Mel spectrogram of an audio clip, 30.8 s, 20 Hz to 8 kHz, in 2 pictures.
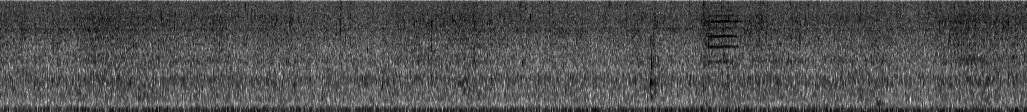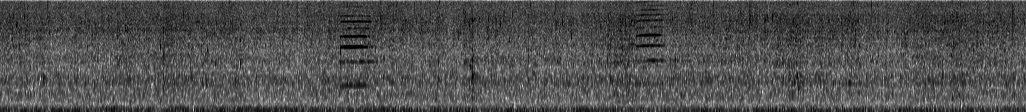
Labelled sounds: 10.6	11.1	killer whale, northern resident, G clan, 2.1 to 4.5 kHz
20.5	21.0	killer whale, northern resident, G clan, 2.1 to 6.6 kHz
24.9	25.4	killer whale, northern resident, G clan, 1.4 to 7.6 kHz

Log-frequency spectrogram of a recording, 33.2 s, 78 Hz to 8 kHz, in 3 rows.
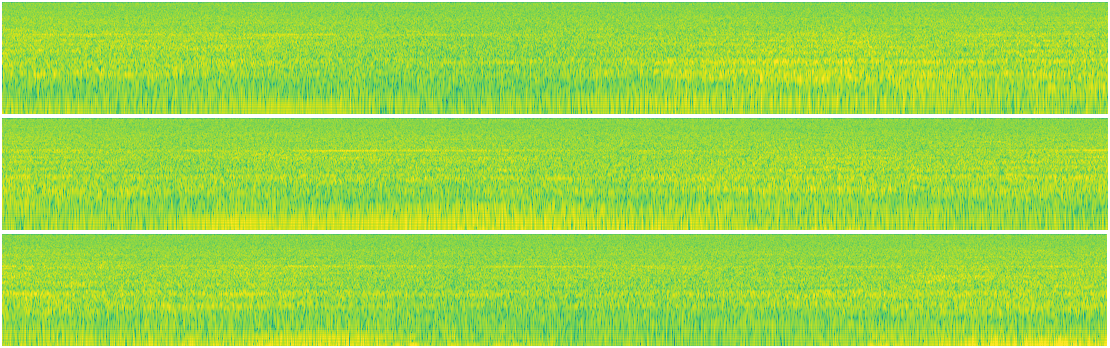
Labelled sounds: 14.1	14.6	vessel noise, 2.0 to 2.2 kHz
21.9	22.1	vessel noise, 2.0 to 2.2 kHz

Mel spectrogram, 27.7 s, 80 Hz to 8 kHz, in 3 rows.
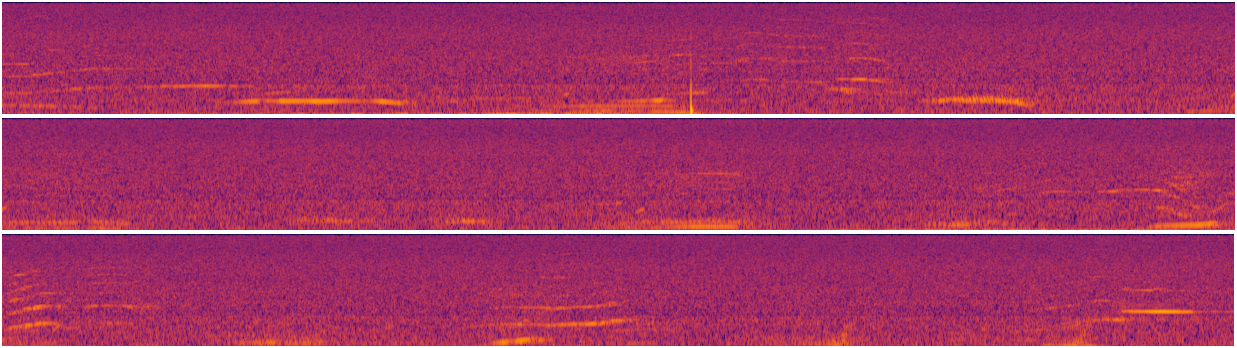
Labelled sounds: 0.2	0.5	humpback whale, 1.1 to 1.2 kHz
5.8	6.6	humpback whale, 0.86 to 2.7 kHz
14.5	14.8	humpback whale, 1.8 to 2.0 kHz
17.5	18.3	humpback whale, 0.83 to 1.2 kHz
18.5	19.0	humpback whale, 0.83 to 1.2 kHz
22.4	23.2	humpback whale, 0.96 to 1.3 kHz
26.9	27.5	humpback whale, 0.86 to 2.0 kHz

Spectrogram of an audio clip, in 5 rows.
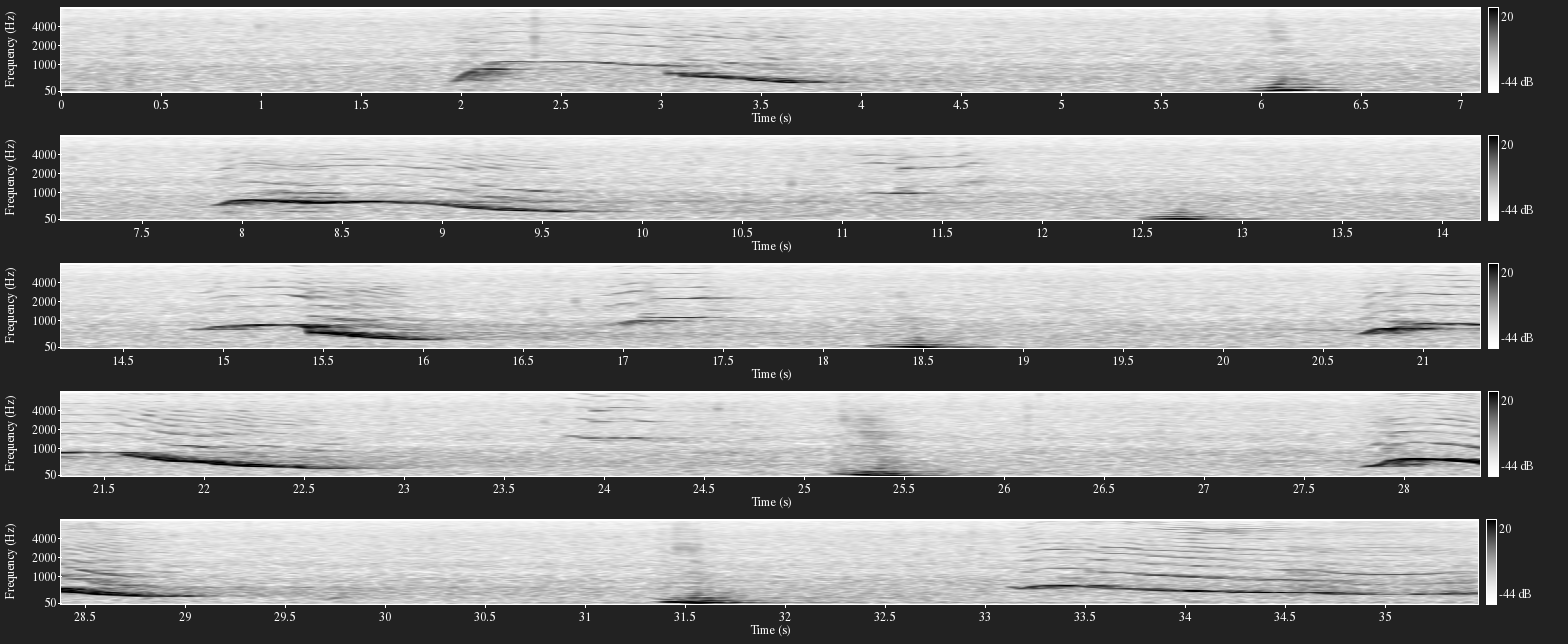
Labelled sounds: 2.0	3.5	humpback whale, 0.78 to 6.8 kHz
7.9	9.6	humpback whale, 0.78 to 4.1 kHz
11.1	11.8	humpback whale, 0.91 to 4.1 kHz
14.9	15.9	humpback whale, 0.78 to 7.8 kHz
16.9	17.6	humpback whale, 0.81 to 6.9 kHz
20.8	22.5	humpback whale, 0.78 to 5.4 kHz
23.8	24.3	humpback whale, 1.2 to 4.5 kHz
27.8	28.9	humpback whale, 0.78 to 7.7 kHz
33.2	35.4	humpback whale, 0.78 to 7.7 kHz

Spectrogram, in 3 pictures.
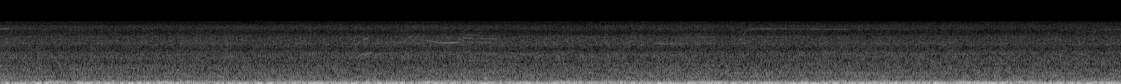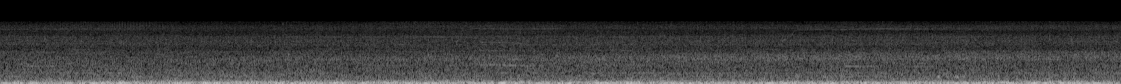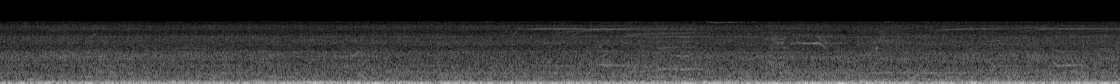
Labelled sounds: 4.2	5.0	killer whale, southern resident, 2.7 to 4.6 kHz
7.3	8.4	killer whale, southern resident, 4.1 to 6.3 kHz
15.9	16.4	killer whale, southern resident, 0.89 to 2.8 kHz
30.0	30.7	killer whale, southern resident, 2.1 to 4.3 kHz
31.7	33.6	killer whale, southern resident, 4.5 to 6.2 kHz

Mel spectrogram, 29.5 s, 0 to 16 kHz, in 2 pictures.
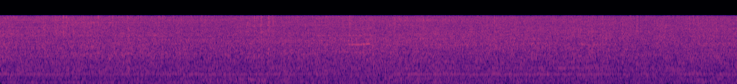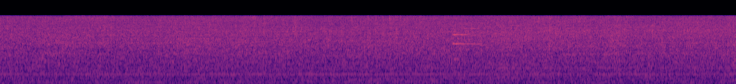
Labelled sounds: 6.3	7.7	killer whale, southern resident, 1.3 to 5.3 kHz
11.5	12.4	killer whale, southern resident, 1.7 to 3.8 kHz
23.6	24.7	killer whale, southern resident, call S16, 1.6 to 4.9 kHz

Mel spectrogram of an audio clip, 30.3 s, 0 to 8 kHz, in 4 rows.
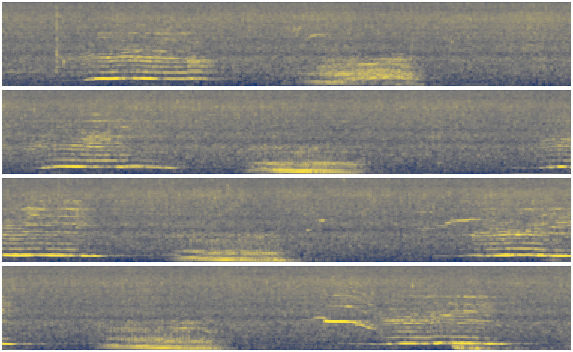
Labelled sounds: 1.2	2.4	humpback whale, 0.88 to 2.8 kHz
4.0	4.3	humpback whale, 2.2 to 2.6 kHz
8.4	9.0	humpback whale, 0.88 to 2.8 kHz
14.8	16.2	humpback whale, 1.0 to 2.8 kHz
20.7	22.5	humpback whale, 0.78 to 1.9 kHz
26.8	28.1	humpback whale, 0.78 to 3.0 kHz
28.5	29.1	humpback whale, 1.1 to 1.6 kHz

